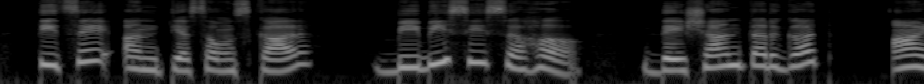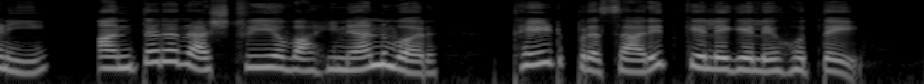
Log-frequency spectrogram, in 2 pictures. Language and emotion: Marathi, neutral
